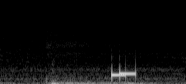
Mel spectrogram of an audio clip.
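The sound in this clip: Telephone tones as a call drops: three short, mid-pitched electronic beeps in quick succession, fairly loud against a quiet line.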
